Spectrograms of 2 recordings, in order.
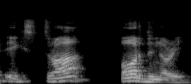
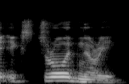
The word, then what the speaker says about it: extraordinary: some people I heard some American people they said extraordinary they say like this okay so I don't think it's wrong extraordinary but in British dictionary they say extraordinary extraordinary extraordinary extraordinary okay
